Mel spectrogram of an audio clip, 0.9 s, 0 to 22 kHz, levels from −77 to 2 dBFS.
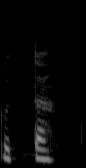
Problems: none marked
